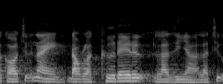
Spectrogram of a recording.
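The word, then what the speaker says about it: 暮れる: Đọc là kuderu.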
